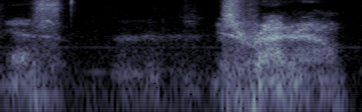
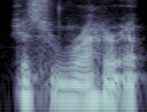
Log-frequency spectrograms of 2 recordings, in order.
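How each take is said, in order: First: Hushed golf broadcast whisper; golf commentator whisper. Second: Said in the usual way. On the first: Pretend. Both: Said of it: "I had to use my golf voice".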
